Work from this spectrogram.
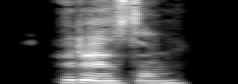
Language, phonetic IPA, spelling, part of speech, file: Polish, [ˈrɛzɔ̃n], rezon, noun, Pl-rezon.ogg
